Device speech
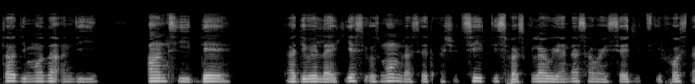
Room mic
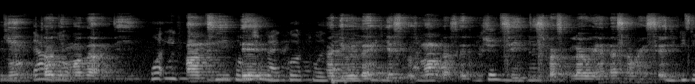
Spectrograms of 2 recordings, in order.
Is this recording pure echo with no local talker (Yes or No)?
No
